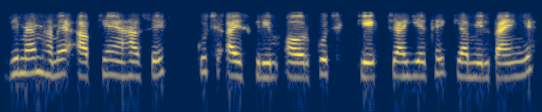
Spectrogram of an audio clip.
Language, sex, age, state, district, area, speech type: Hindi, male, 18-30, Uttar Pradesh, Sonbhadra, rural, conversation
